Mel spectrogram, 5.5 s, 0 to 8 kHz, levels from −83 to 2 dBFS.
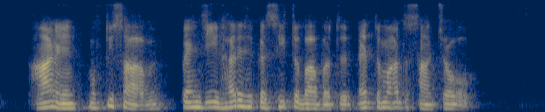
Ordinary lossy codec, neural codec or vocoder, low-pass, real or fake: Opus, 16 kbps; vocoder, 22.05 kHz, 80 mel bands, Vocos; 7.2 kHz; fake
